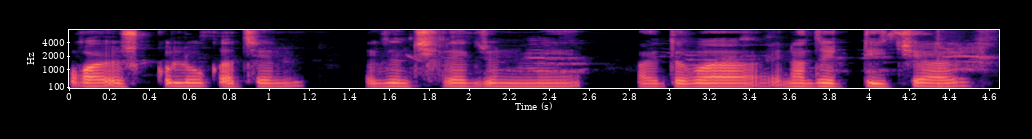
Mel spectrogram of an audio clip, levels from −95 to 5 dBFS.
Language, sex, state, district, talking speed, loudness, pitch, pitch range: Bengali, female, West Bengal, Jhargram, 180 wpm, -24 LUFS, 155 Hz, 155-160 Hz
